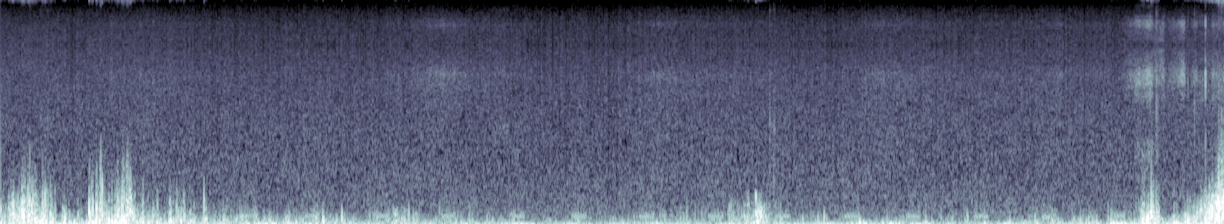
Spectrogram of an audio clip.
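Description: Wind buffeting the camera microphone: a low, uneven rumble that rises and falls in gusts, strongest in the first couple of seconds and again near the end.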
